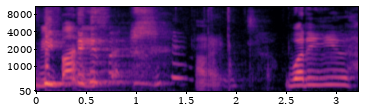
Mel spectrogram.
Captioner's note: laughing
